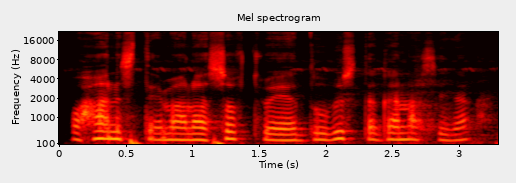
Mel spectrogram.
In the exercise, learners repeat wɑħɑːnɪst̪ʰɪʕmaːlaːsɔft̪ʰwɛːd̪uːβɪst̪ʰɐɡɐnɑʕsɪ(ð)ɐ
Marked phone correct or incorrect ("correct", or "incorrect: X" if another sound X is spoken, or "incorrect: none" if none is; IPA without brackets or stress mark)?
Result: incorrect: ɣ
